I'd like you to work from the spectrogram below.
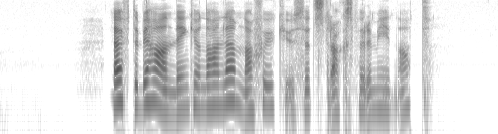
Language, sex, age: Swedish, female, 49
